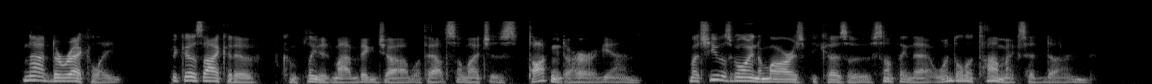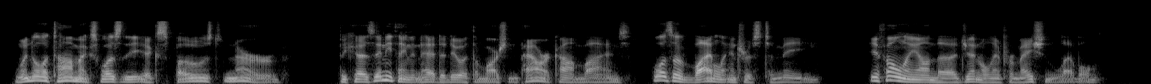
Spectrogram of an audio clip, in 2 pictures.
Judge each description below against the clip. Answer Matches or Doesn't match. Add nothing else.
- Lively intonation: Doesn't match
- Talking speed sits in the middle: Matches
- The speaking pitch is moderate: Doesn't match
